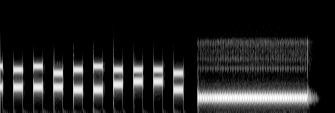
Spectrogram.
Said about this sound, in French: J'en trouve un sur le boulevard des Sources, le Centennial Memorial Gardens. Je téléphone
